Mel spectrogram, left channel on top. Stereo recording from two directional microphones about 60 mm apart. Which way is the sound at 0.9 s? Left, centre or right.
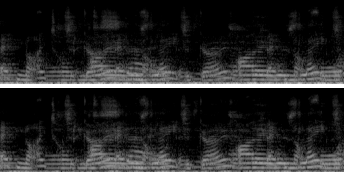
Right.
